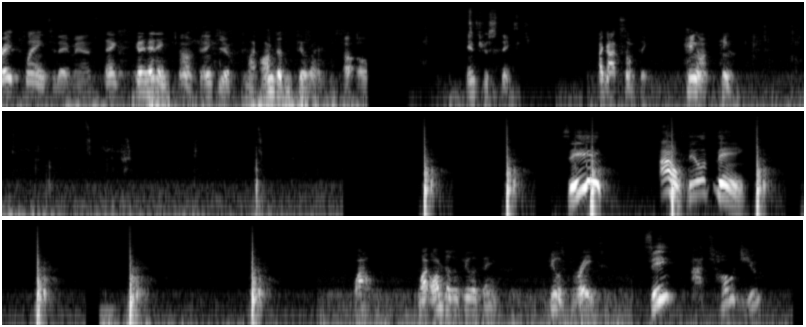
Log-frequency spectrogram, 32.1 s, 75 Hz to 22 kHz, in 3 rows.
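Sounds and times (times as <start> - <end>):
low steady outdoor rumble: 7.8 - 15.2, 21.4 - 31.9.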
